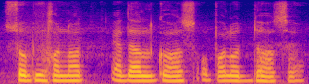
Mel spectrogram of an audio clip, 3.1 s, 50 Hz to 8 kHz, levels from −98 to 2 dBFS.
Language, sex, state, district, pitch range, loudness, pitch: Assamese, male, Assam, Kamrup Metropolitan, 165-175 Hz, -15 LUFS, 170 Hz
